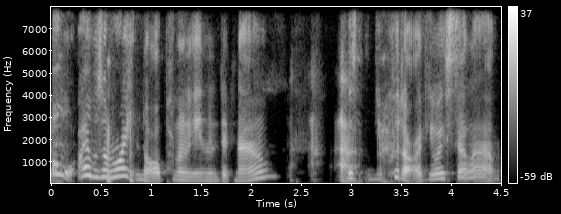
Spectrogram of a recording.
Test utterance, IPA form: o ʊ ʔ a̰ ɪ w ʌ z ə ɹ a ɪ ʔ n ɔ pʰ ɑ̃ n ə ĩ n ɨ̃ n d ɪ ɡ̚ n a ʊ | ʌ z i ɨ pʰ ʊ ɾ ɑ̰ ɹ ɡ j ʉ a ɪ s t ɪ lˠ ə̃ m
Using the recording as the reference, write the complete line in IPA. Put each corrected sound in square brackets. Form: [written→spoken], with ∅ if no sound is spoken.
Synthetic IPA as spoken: o ʊ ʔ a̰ ɪ w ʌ z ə ɹ a ɪ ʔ n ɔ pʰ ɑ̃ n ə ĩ n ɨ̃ n d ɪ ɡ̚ n a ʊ | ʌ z [i→j] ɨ [pʰ→kʰ] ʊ ɾ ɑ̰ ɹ ɡ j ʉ a ɪ s t ɪ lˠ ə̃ m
